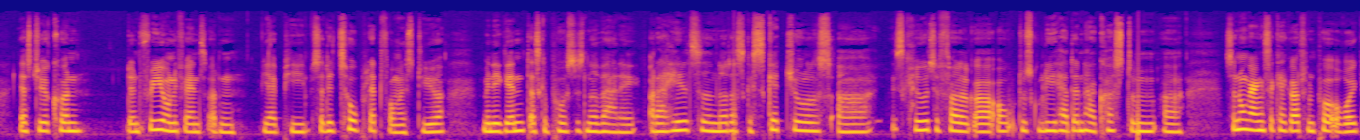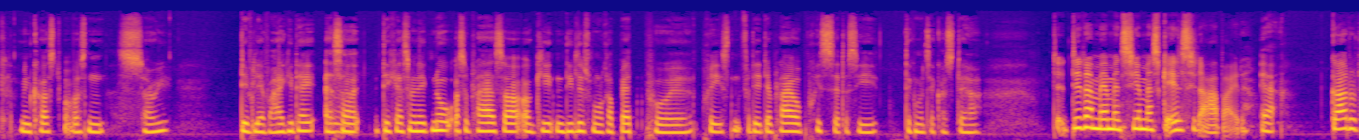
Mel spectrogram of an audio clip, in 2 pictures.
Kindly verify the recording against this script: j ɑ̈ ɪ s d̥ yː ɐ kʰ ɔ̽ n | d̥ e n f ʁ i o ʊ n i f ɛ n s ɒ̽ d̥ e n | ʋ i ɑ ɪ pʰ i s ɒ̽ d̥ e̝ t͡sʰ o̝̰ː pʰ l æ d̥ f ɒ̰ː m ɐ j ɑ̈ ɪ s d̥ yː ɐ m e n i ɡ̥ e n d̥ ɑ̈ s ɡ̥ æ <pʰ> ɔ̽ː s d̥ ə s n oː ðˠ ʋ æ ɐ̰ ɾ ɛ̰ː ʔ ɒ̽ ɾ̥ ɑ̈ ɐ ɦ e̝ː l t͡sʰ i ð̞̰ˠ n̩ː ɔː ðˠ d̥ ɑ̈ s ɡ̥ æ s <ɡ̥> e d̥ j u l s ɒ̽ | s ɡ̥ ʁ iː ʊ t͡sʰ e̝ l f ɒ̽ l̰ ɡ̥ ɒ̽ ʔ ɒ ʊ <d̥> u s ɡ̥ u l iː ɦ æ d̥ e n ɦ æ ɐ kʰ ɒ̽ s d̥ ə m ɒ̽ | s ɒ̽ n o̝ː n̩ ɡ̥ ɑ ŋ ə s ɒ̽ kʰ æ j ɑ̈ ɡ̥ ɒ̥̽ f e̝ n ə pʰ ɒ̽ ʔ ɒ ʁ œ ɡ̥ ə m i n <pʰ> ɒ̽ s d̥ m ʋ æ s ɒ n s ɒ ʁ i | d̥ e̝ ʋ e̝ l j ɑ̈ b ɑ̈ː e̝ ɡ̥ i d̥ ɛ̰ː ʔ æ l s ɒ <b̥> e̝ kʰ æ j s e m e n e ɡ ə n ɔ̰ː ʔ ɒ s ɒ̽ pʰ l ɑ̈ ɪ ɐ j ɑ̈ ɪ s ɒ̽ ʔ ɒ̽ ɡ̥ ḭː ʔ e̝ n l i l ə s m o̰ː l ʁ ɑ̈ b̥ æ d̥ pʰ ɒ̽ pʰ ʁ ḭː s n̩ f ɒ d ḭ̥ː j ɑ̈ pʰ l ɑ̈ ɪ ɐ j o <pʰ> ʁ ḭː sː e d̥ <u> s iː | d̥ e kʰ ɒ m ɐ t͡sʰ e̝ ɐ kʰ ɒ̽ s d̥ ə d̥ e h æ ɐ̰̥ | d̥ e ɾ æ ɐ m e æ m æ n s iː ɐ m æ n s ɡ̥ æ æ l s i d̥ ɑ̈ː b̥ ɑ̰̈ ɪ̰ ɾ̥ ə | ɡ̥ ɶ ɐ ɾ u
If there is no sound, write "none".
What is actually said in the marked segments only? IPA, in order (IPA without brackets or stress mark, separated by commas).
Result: pʰ, ɡ̥, d̥, kʰ, d̥, pʰ, ɒ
